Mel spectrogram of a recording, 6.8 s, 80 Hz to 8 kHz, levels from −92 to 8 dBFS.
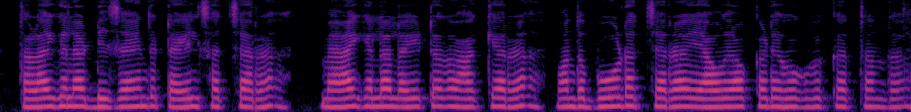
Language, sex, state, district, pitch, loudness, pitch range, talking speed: Kannada, female, Karnataka, Bijapur, 225 Hz, -37 LUFS, 220-230 Hz, 150 wpm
